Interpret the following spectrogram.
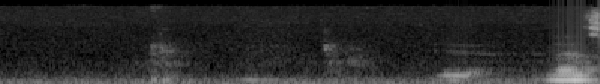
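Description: Quiet room tone during a pause in the talk, with a few faint soft sounds, then a man starts speaking near the end.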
